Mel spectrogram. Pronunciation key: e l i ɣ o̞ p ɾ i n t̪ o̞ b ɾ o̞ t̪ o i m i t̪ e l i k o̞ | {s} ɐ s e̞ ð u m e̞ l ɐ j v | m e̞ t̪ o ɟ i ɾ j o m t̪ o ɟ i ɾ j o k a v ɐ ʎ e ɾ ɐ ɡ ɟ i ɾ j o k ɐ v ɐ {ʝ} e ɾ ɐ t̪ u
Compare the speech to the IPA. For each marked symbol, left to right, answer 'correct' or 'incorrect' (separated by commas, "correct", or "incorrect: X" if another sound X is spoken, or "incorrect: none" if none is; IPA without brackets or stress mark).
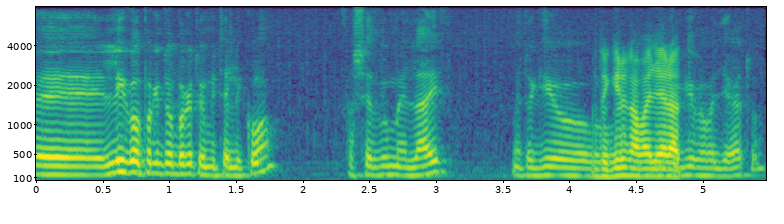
incorrect: θ, incorrect: ʎ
